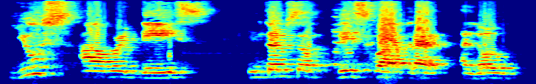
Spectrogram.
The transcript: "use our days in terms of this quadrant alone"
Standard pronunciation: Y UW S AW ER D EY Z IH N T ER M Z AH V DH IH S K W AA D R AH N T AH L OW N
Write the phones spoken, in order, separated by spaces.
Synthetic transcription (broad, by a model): Y UW S AW ER D EY S IH N T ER M S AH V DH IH S K W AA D R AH T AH L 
